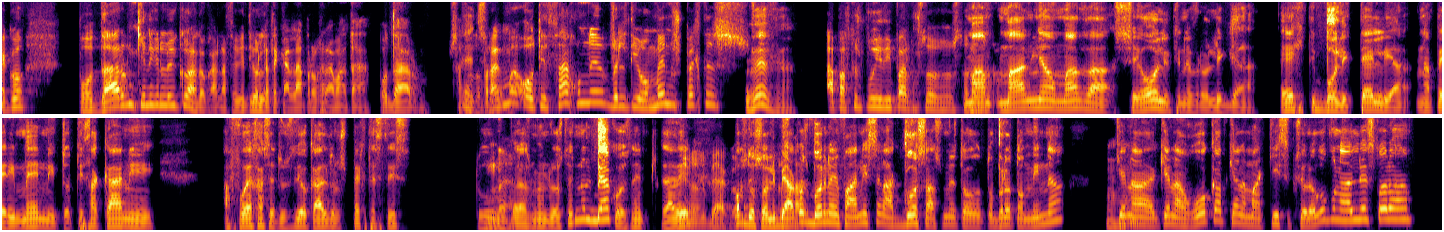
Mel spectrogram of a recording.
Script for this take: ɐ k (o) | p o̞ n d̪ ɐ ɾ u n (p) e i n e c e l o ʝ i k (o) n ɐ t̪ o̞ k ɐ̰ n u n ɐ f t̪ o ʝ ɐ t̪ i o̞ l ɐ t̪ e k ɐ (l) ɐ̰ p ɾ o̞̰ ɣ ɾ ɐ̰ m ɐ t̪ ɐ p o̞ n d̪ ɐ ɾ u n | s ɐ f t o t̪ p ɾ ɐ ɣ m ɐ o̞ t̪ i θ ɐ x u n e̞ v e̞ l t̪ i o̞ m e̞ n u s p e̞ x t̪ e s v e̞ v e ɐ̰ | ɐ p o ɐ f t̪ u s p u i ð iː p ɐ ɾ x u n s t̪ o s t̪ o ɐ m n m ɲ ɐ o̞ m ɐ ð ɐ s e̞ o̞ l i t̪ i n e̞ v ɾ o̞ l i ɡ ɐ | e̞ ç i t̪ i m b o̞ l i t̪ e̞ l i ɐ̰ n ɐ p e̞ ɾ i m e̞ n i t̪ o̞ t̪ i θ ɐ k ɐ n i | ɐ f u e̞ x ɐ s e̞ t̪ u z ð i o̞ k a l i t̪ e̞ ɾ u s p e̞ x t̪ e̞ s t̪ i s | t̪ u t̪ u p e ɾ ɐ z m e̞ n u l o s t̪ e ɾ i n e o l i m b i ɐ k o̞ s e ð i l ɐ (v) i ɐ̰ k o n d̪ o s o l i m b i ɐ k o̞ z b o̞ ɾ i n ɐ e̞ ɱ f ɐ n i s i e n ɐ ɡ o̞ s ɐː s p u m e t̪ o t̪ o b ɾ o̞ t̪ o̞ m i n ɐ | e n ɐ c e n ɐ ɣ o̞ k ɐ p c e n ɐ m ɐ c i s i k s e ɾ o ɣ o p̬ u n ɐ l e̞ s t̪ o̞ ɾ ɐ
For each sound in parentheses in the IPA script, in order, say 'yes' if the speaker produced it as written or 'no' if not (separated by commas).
yes, no, yes, yes, no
